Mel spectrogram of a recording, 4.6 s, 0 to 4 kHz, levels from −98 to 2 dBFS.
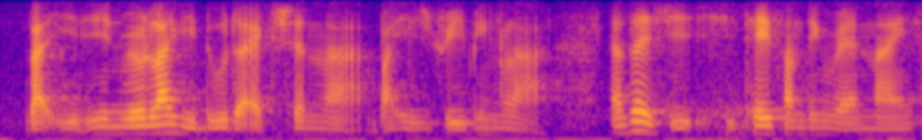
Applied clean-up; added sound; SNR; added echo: none; none; none; none.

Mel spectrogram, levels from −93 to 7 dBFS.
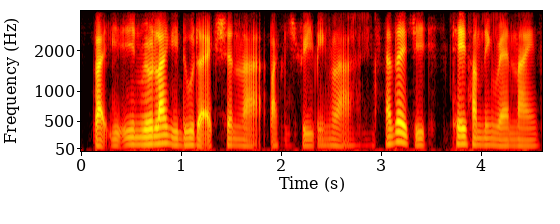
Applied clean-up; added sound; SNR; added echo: neural separator model SepFormer WHAMR!.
